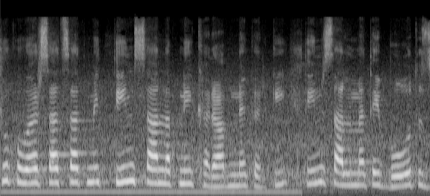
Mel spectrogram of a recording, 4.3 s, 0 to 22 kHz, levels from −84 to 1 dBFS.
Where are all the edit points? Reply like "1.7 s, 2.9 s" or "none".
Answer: none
